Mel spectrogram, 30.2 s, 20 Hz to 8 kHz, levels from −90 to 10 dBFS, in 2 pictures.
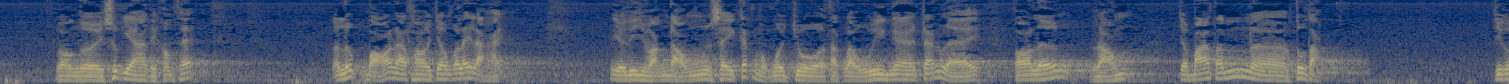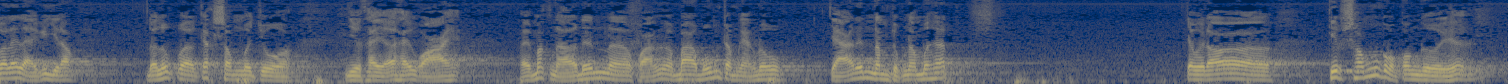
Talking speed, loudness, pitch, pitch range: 180 wpm, -22 LUFS, 120 Hz, 105-135 Hz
